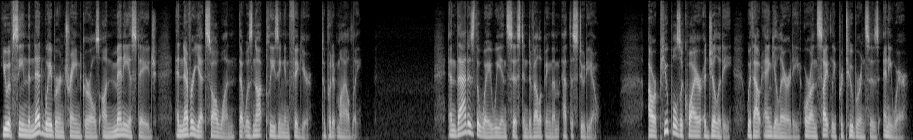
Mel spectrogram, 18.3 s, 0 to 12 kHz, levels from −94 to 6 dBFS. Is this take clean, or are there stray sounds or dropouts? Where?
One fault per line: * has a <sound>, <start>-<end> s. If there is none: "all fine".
all fine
